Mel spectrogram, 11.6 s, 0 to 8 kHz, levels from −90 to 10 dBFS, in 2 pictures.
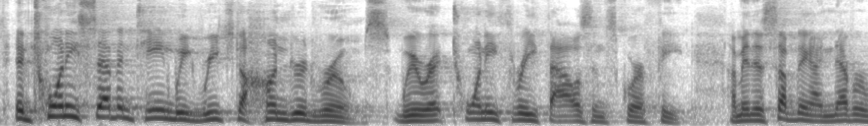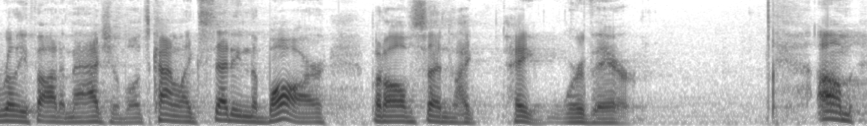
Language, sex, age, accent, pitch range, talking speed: English, male, 40-59, American, 120-165 Hz, 195 wpm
